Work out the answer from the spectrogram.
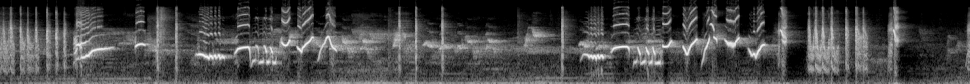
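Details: White-rumped shama in competitive singing, a long flowing song with lively tail-flicking: rapid varied whistled phrases, rising and falling slurs mixed with sharp clicks and dry ticks, bursts following each other almost without pause.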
